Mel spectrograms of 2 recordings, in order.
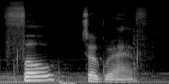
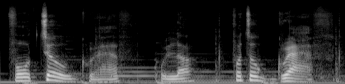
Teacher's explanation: The stress is the first syllable.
